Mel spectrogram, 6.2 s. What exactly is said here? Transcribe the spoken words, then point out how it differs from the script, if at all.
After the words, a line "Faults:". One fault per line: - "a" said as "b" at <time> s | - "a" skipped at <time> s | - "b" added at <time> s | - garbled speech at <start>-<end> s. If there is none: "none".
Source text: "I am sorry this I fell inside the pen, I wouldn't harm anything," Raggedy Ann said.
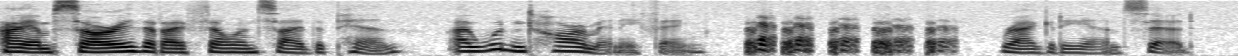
"I am sorry that I fell inside the pen, I wouldn't harm anything," Raggedy Ann said.
Faults:
- "this" said as "that" at 0.7 s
